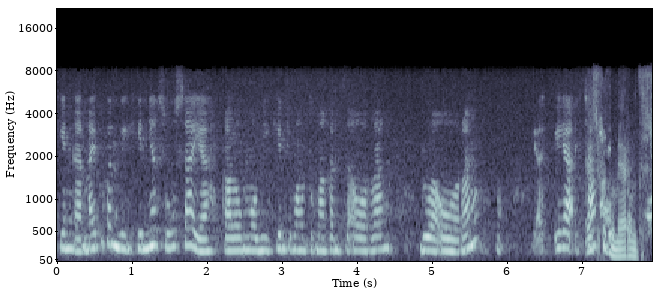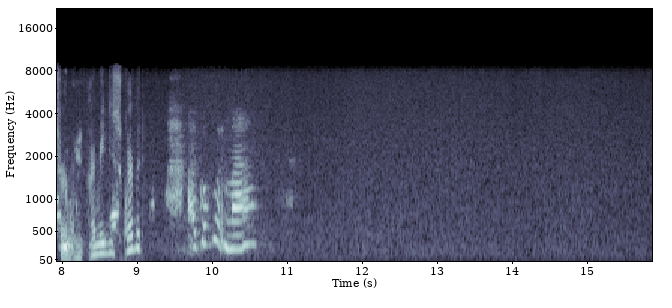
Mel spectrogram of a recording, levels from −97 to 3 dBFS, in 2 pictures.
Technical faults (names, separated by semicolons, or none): echo leak; speech suppressed in double talk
